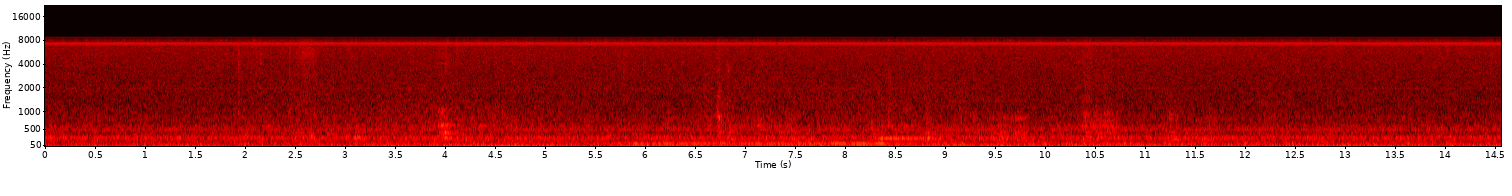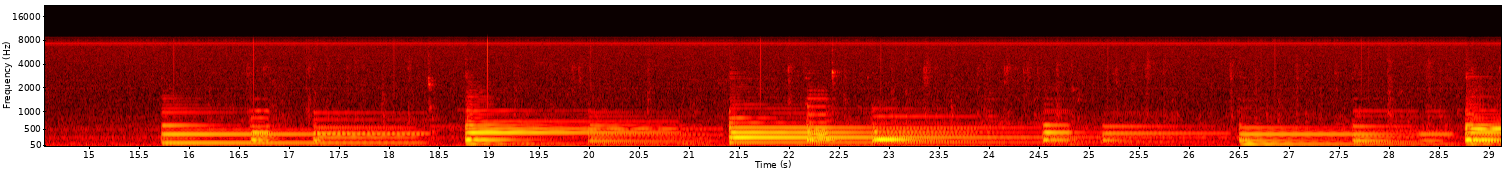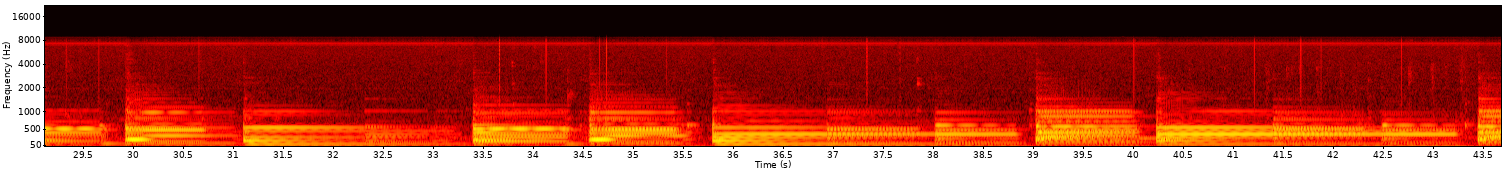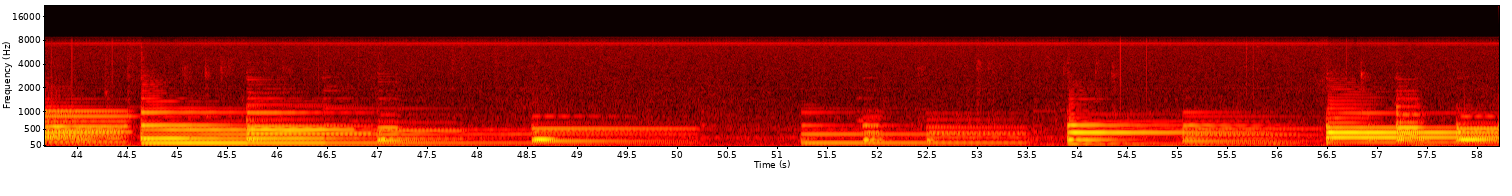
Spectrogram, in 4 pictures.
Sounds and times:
Guitar: 15.3s - 58.2s.

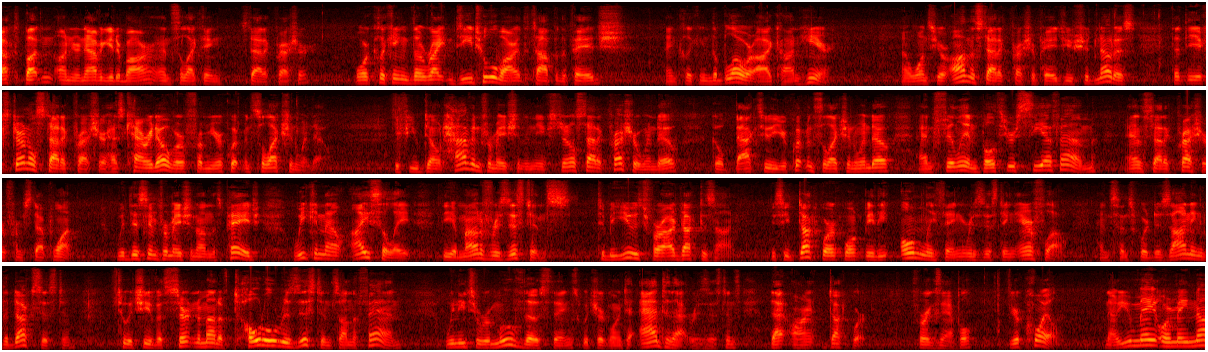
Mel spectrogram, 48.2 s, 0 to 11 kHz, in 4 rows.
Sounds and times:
Speech: 0.0s - 8.4s, 9.0s - 48.1s.

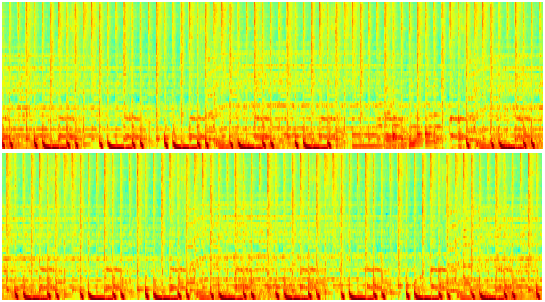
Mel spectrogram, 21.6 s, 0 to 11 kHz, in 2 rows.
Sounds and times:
Music: 0.0s - 21.6s.

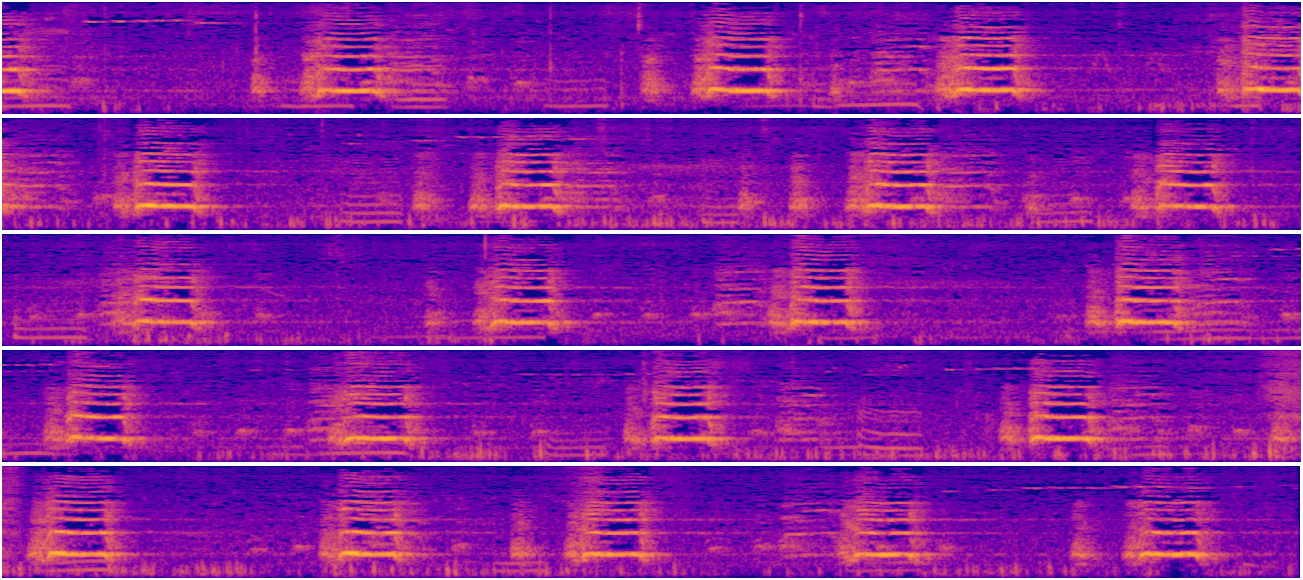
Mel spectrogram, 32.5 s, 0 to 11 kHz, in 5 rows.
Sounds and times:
Livestock, farm animals, working animals: 0.0s - 32.4s.

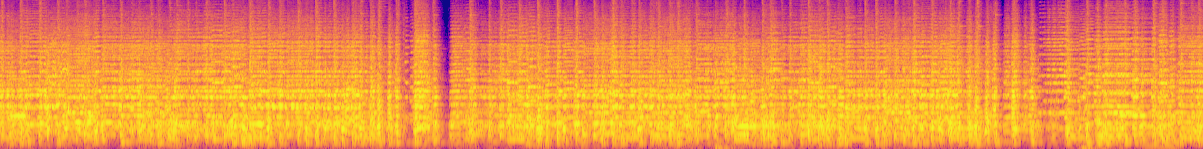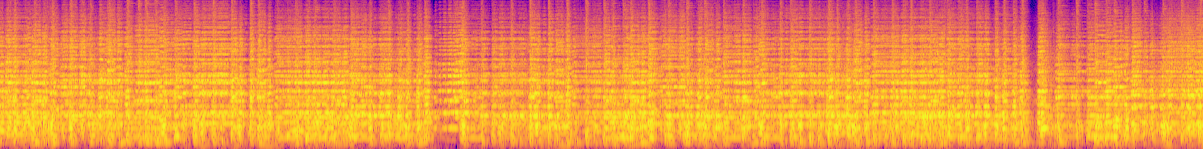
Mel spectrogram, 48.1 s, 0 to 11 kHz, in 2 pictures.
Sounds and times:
Accordion: 0.0s - 48.1s
Traditional music: 0.0s - 48.1s.

